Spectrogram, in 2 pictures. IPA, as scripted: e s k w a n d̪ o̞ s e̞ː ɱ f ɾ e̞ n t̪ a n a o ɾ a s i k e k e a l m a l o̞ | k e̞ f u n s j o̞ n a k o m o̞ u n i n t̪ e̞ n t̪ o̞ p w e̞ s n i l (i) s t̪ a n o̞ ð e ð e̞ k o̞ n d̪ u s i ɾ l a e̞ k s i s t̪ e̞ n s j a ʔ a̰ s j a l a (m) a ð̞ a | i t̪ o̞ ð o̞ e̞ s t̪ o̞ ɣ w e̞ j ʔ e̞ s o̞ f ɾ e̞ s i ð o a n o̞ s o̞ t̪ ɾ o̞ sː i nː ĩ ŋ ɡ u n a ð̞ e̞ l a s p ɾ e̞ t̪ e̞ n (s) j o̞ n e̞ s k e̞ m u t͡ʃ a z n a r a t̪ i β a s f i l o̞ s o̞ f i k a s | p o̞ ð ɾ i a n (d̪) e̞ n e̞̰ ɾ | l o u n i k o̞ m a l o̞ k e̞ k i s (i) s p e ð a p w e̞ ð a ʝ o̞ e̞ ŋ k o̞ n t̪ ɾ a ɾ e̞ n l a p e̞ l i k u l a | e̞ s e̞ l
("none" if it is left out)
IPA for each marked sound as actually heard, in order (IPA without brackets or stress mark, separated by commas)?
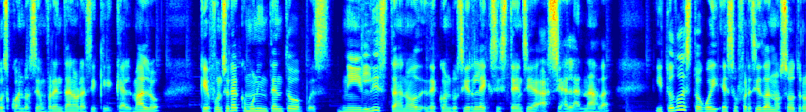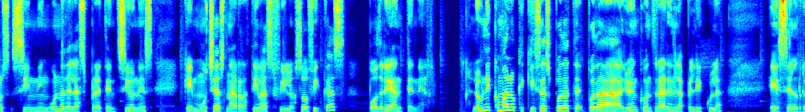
i, n, s, t̪, a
